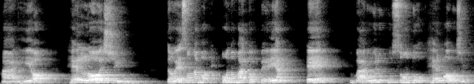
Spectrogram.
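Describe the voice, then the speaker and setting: A woman teacher with a Brazilian Portuguese accent, correcting a worksheet aloud, patiently asking questions and pausing for answers. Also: fairly high pitch, lively intonation, a bit bright. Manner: acts out sound effects and whispers for examples. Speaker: primary school teacher. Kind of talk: remote lesson correcting a worksheet. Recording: very echoey room with long reverb.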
